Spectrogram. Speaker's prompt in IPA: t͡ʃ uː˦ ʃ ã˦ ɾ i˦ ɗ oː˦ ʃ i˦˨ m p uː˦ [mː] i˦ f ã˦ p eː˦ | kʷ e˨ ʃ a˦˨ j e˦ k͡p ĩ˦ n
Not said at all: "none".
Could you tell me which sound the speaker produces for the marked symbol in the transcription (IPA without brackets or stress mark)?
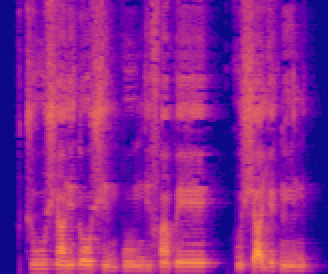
ŋ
